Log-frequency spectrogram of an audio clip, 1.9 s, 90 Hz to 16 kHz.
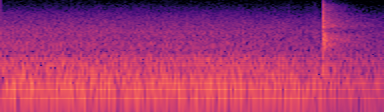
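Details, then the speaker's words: Untested auction Miller CP-300 welder, shell off, wire feeder not attached, first plug-in: faint steady fan whir starts on its own without the switch, then a click and the hum trails off; switch possibly backwards or normal. "all right well the fan kicked on I didn't turn it on so I don't know if that's"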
